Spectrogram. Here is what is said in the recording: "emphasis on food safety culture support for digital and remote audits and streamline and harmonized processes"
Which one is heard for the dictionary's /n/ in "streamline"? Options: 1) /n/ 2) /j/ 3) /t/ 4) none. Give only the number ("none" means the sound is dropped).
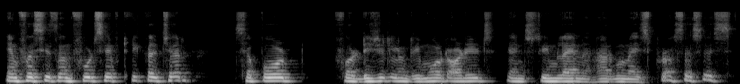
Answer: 4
